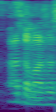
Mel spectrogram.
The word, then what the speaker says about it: Atomas: ¿Atomas? – Atomas, así como suena, como átomos pero con A.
